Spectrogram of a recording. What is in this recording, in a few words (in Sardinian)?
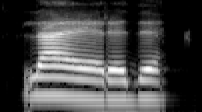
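"l'aeret", Sardinian, female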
